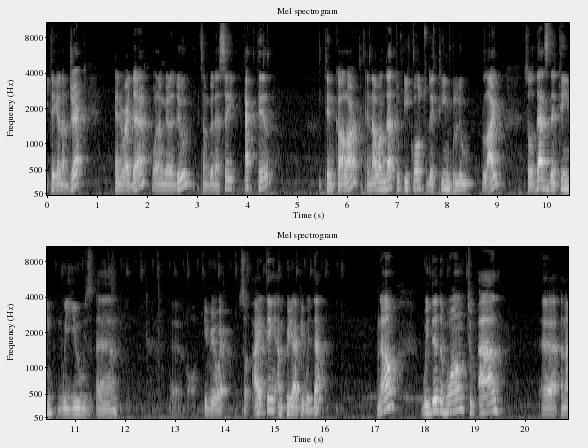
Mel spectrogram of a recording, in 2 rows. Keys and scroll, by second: 5.5 Return, 8.9 Return, 9.1 super+s.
